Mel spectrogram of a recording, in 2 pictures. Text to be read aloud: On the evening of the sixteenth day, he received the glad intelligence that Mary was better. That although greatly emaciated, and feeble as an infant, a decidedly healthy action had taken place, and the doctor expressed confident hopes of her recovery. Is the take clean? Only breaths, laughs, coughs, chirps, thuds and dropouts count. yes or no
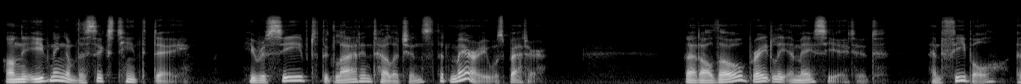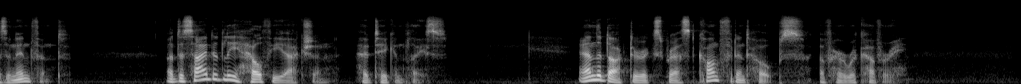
yes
